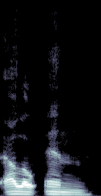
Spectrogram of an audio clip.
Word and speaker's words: Alowin: My daughter's name grew on me, so we have Alowin. It's a silent W when I looked it up on Google. It's Alon.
